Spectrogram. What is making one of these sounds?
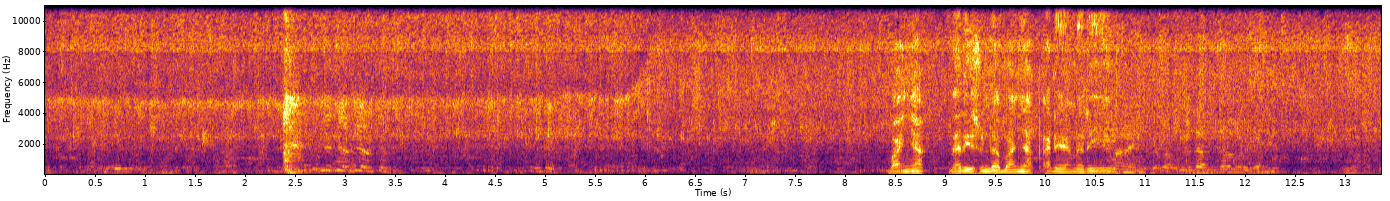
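A crowd of men murmurs quietly outdoors.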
